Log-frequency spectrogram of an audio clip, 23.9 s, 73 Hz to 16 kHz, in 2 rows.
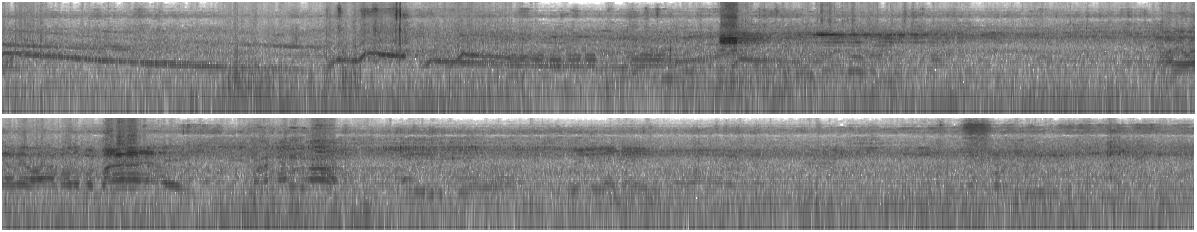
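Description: Ambulances, large and small 108 emergency vehicles, drive past through a loud political rally crowd in Madurai, their wailing sirens rising and falling over constant crowd noise and nearby talk.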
